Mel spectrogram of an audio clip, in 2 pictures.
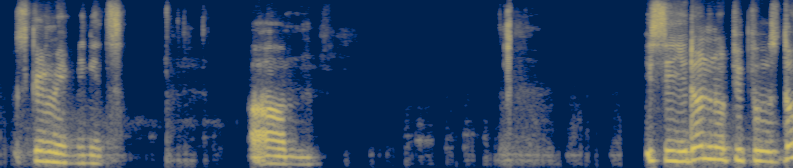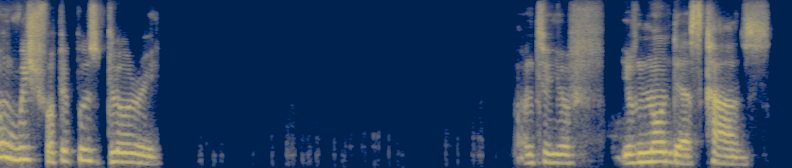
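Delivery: voice holding back tears. Speaking to the ladies and gentlemen about her: holding back tears. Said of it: "really trying to fight back tears here".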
